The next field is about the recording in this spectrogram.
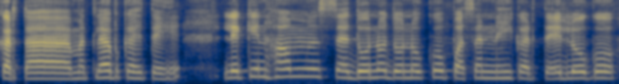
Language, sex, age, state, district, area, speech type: Hindi, female, 45-60, Rajasthan, Jodhpur, rural, spontaneous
